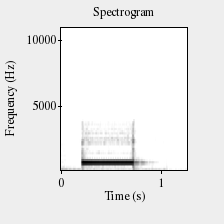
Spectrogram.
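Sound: voicemail beep tone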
